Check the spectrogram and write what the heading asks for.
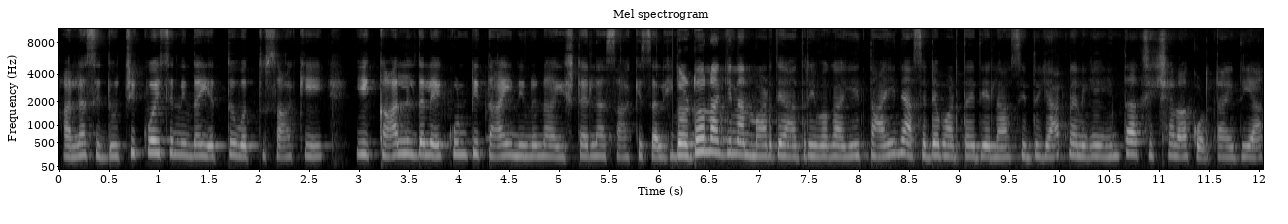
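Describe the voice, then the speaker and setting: A woman's voice: a little high, fairly even intonation, moderate pace, mellow, lightly acted. A woman voicing a tearful middle-aged mother who feels neglected by her son. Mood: grieving. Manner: grieving, reproachful.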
